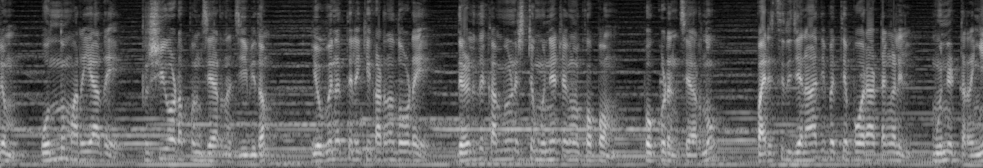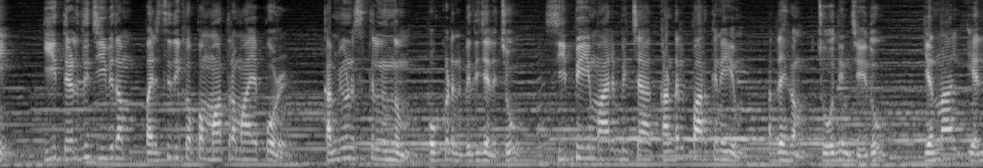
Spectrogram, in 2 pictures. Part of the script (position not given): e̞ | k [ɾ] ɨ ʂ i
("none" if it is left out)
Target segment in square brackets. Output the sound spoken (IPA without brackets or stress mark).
r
